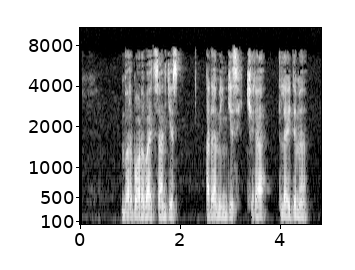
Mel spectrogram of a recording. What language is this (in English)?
Uzbek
